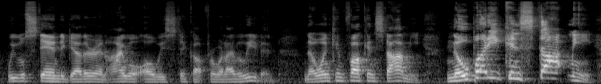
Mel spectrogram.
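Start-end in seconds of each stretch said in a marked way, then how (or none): 4.5-6.0 high, loud and slow, each word landed; defiant. Real, not acted. Streamer rallying his fans against the government, slow loud defiance. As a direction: declare it like a rallying cry.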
